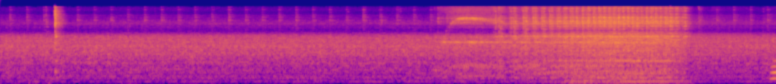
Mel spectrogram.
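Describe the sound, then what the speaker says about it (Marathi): A sewing machine runs a steady stitching burst through designer blouse fabric, starting after a quiet stretch and humming along for about two and a half seconds before stopping. "आता आपण त्याच्यावरती एक शिलाई मारून घ्यायची"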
